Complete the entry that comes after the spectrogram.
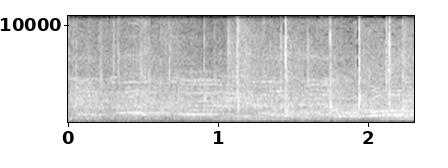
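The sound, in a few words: wrestling arena crowd cheering and clapping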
